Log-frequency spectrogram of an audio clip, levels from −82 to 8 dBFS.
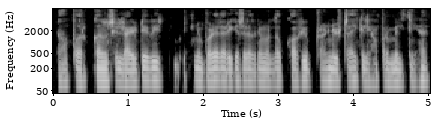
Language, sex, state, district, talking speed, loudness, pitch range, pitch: Hindi, male, Uttar Pradesh, Jyotiba Phule Nagar, 240 wpm, -18 LUFS, 95-100 Hz, 95 Hz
